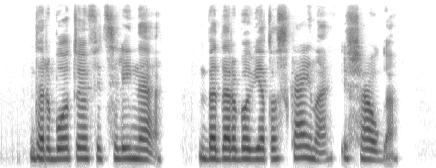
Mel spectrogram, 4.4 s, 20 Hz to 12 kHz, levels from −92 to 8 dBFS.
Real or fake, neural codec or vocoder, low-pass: real; none; 10.8 kHz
